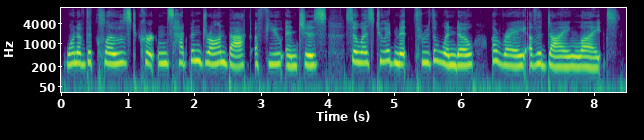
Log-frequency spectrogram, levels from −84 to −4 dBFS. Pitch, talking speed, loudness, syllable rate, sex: 245 Hz, 175 wpm, -16 LUFS, 4.1 syllables/s, female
